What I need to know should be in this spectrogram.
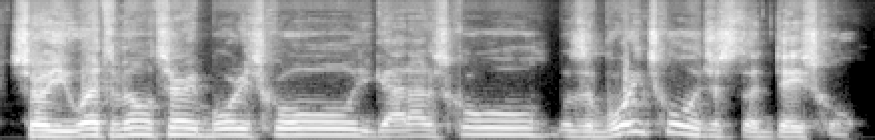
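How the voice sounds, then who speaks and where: Eager podcast host, slightly high man. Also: fast talker, warm tone. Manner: eager, piles up repeated questions. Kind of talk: casual interview.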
